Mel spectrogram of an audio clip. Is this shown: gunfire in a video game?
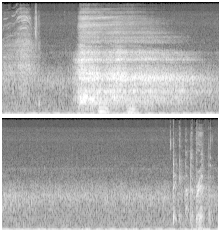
no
